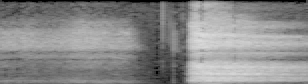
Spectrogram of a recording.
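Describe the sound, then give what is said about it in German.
A deep breath in and then out during a guided meditation: a soft, airy inhale fades into a brief silence, followed by a louder, fuller hissing exhale that slowly tapers off. “Und nun atme ein letztes Mal tief ein und aus.”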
